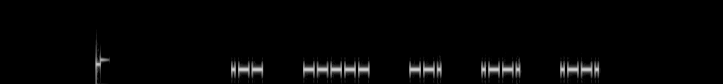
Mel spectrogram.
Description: Morse code, heard as a keyed tone, about 36 wpm, spaced as for 16 wpm, 700 Hz. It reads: W0GPP
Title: USA Call Signs - 5 Characters - 4x Character Spacing - 35wpm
